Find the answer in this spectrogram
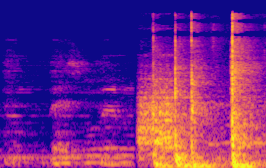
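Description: A quick run of knocks and thuds with a low rumble, starting about a second in, after a quieter first second.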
